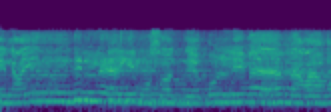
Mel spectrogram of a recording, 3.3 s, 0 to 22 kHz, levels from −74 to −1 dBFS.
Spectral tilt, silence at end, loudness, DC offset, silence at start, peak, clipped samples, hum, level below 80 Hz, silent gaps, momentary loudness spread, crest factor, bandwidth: 1.5 dB/octave; 0 s; -24 LUFS; under 0.1%; 0 s; -8 dBFS; under 0.1%; none; -74 dBFS; none; 5 LU; 18 dB; 8.4 kHz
